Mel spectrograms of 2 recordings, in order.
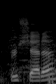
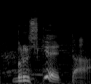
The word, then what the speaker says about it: bruschetta: It's like arcade bruschetta. Arcade Yeah. bruschetta.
